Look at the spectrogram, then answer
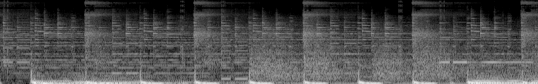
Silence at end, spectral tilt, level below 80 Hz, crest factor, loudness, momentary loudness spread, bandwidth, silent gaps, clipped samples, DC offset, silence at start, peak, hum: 0 s; -4.5 dB/octave; -16 dBFS; 14 dB; -18 LUFS; 6 LU; over 20 kHz; none; under 0.1%; under 0.1%; 0 s; 0 dBFS; none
